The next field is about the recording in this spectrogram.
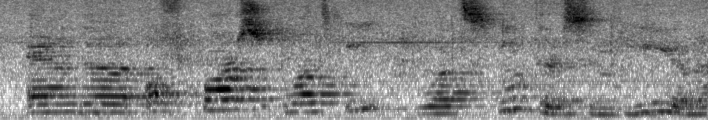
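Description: With a Brazilian accent, a woman speaks at a fairly slow pace amid noticeable background noise and audible room echo. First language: Portuguese. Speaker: university professor and researcher. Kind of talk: academic lecture. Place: hall. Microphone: camera far.

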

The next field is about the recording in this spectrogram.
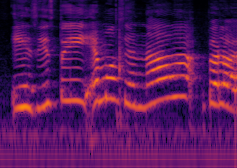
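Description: A woman's raised, projected voice, extremely high in pitch, with ordinary pitch variation. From Chihuahua, Mexico. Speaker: beauty YouTuber. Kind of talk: casual chat.

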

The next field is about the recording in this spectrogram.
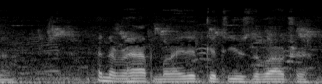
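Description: A man talks in a medium pitch with ordinary pitch variation. Noticeable background noise is present. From United States. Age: 60s. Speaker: vlogger, expat in the Philippines; vlogger. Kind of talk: casual vlog monologue. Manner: rambling, halting with many fillers. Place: garage. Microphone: phone near.

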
